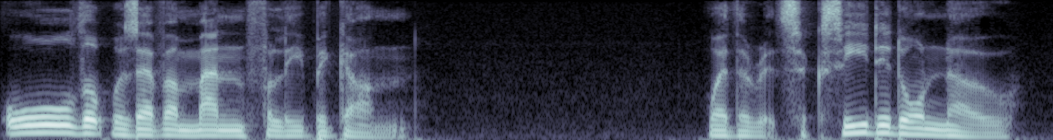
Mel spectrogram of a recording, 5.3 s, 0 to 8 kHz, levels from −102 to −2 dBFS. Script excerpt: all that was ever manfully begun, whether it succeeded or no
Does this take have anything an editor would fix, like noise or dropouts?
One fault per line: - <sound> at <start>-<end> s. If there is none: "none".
none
